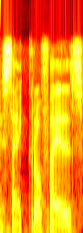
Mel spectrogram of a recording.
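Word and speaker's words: psychrophiles: ठीक है, वो स्पेलिंग पी से स्टार्ट होती है पर उन्हें साइक्रोफाइल्स बोला जाता है, उसमें पी साइलेंट होता है।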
